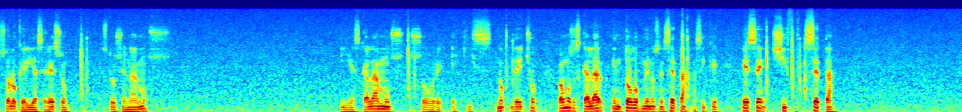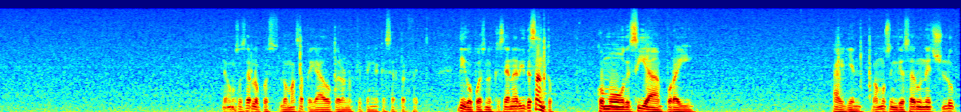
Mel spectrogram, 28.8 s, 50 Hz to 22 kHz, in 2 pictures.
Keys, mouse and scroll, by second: 1.3 e, 4.3 click, 6.3 s, 7.7 Escape, 10.3 s, 12.0 shift+z, 17.8 click, 19.2-21.6 shift+middle drag, 22.7 KP_7, 25.6 middle click, 27.5 ctrl+r.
